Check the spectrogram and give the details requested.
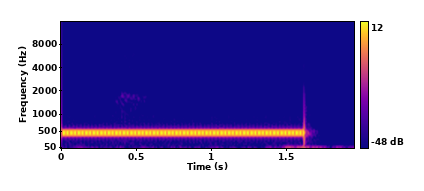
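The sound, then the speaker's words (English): A steady, single-pitched phone ringing tone holds for about a second and a half, then cuts off with a sharp click as the line picks up, leaving near silence. No one speaks. “and call him, and then when it's ringing, bring us in and let us know we're on, okay?”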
